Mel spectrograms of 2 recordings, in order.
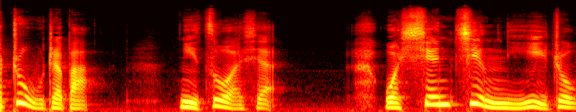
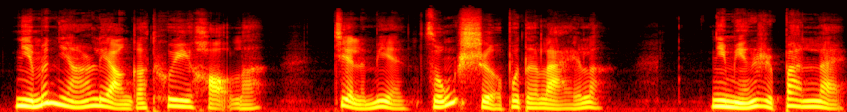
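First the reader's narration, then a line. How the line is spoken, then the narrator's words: Laughing. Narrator (Chinese): 尤氏笑说道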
